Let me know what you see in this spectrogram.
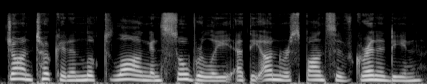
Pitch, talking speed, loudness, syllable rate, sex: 200 Hz, 170 wpm, -16 LUFS, 5.3 syllables/s, female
